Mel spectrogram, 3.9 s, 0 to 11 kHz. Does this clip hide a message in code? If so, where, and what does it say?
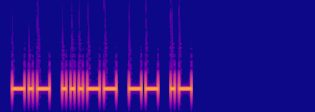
Yes: Morse code from 0.2 to 2.4 s, heard as a keyed tone, about 22 wpm, 700 Hz. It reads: K3MA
